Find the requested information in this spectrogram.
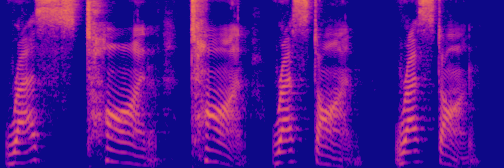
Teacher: I'm linking the two words together and I'm transferring the T sound onto the vowel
